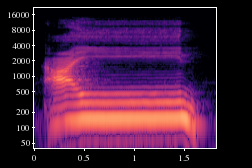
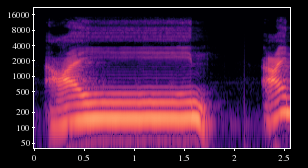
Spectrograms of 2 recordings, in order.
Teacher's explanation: আইন হরফটি উচ্চারণের সময় অবশ্যই তিন আলিফ টেনে পড়তে হবে। এখন আইন হরফটি বারিক হরফ। · আইন হরফটি কণ্ঠনালীর মধ্যখান থেকে উচ্চারিত হয়।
